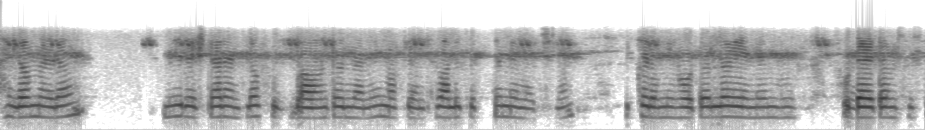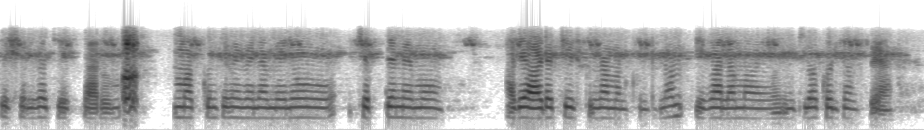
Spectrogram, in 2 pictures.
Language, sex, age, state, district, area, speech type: Telugu, female, 18-30, Andhra Pradesh, Visakhapatnam, rural, conversation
